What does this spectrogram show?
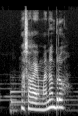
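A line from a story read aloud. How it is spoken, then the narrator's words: Soft quiet question. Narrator (Indonesian): tanya Sigit dengan lirih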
